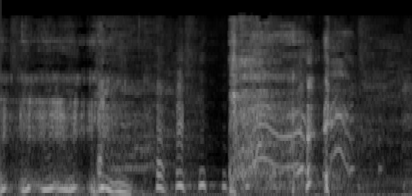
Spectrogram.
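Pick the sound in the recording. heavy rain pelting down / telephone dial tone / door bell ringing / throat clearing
throat clearing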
